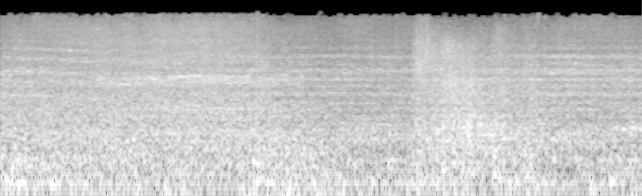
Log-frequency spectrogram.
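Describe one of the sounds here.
Strong wind roars steadily outdoors in a blizzard.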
